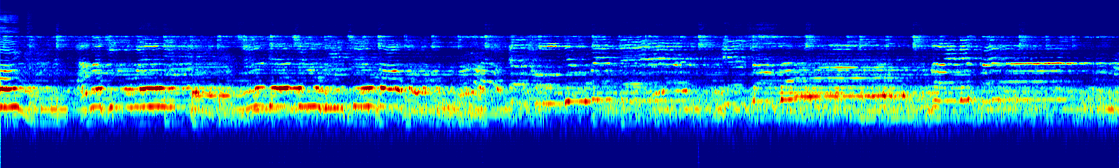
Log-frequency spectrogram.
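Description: Singing over backing music, played back thin and tinny through a computer's speaker, with no bass or treble.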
